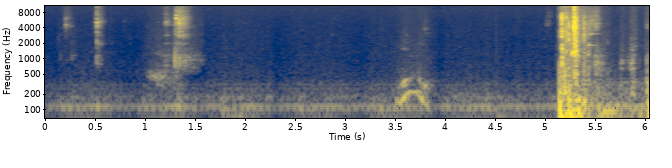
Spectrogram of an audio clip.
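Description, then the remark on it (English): A refrigerator, recorded with a microphone inside it, hums steadily under scattered clicks and soft knocks, then the door opens with a loud, rattling clatter as glass beer bottles, including large stout bomber bottles, are shifted and clink against each other. “Hey, guys, I'm fridge miking. Hear that?”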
